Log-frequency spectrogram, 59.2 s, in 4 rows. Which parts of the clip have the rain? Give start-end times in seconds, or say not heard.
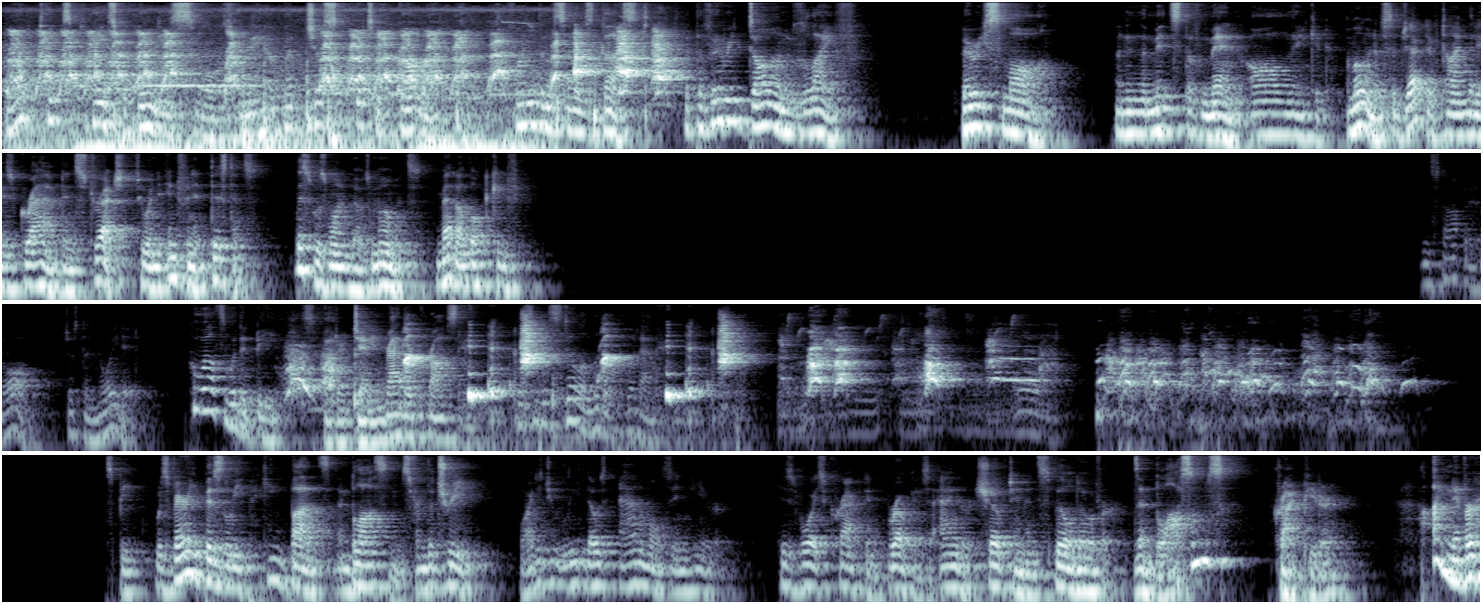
not heard.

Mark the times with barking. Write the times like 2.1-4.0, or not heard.
0.0-6.8, 32.4-43.8.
